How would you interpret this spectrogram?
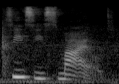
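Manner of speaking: ordinary delivery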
